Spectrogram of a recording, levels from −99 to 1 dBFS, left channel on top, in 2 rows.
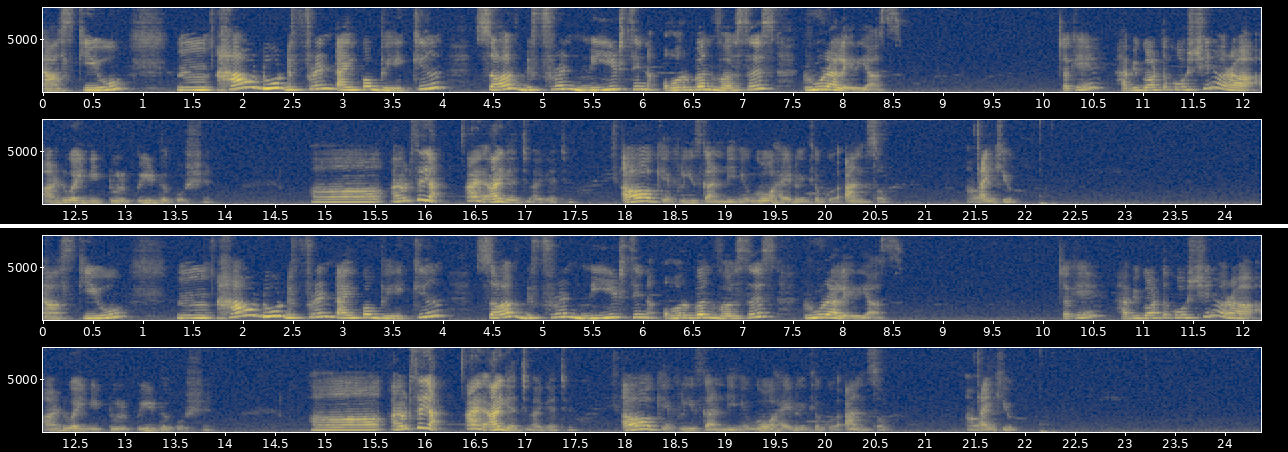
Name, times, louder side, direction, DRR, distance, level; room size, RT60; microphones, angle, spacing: voice 1, 0.0-4.1 4.3-8.4 10.2-13.8 18.0-20.6 21.5-21.9, left 1 dB, 25° left, 1.2 m, -25 dB
voice 2, 14.9-17.5 21.4-21.7, right 2 dB, 90° right, 1.6 m, -26 dB
6.2 x 2.3 x 3.0 m
head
